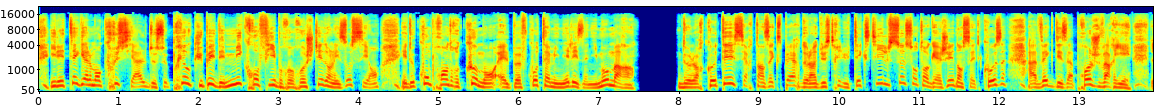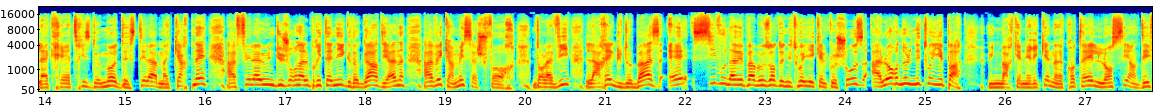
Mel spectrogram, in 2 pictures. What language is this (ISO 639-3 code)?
fra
